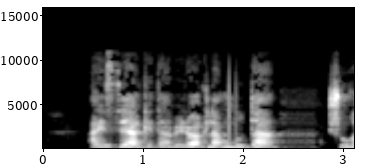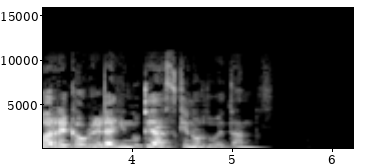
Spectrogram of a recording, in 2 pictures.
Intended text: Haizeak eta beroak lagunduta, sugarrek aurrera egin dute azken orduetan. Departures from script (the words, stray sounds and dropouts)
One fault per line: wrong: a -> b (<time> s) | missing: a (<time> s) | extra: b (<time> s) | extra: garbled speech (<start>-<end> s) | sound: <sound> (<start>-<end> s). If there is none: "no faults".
no faults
